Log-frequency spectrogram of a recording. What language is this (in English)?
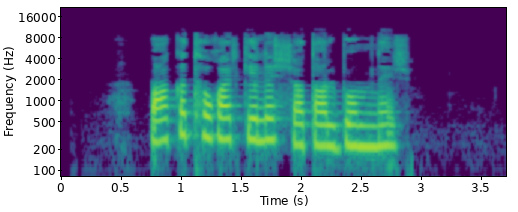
Armenian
